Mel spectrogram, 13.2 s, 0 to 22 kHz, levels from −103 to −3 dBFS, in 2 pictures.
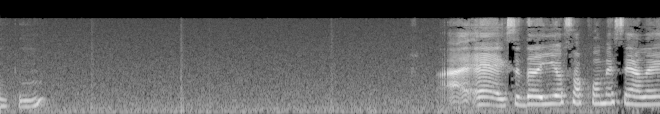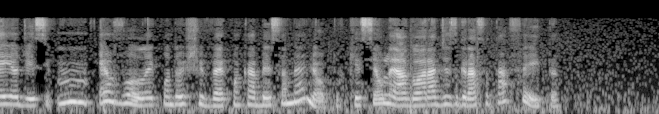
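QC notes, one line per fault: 6.10 to 13.20 s, overdone noise removal: from 6.10 s the steady room noise, sitting about 20 dB under the speech, collapses to near silence flecked with twinkling specks, as an over-aggressive noise reducer drops each frequency band near its noise estimate, stripping quiet speech detail.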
